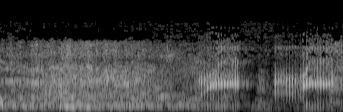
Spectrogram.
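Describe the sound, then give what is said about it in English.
A female frog calls to her mate in two rapid, pulsing croak bursts that follow a stretch of murmuring background sound. “The frog is waiting for her mate to come home, just like the bird. Listen, she's calling to her mate.”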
